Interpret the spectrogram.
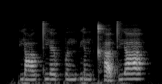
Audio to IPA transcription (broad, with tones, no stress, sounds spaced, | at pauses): p j ɑ˧˥ ʊ̯ t̪ j ɛ˥˩ p ə˧˥ n p j ɛ˧ n kʰ ä̰˨˩ t̪ j ä˥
